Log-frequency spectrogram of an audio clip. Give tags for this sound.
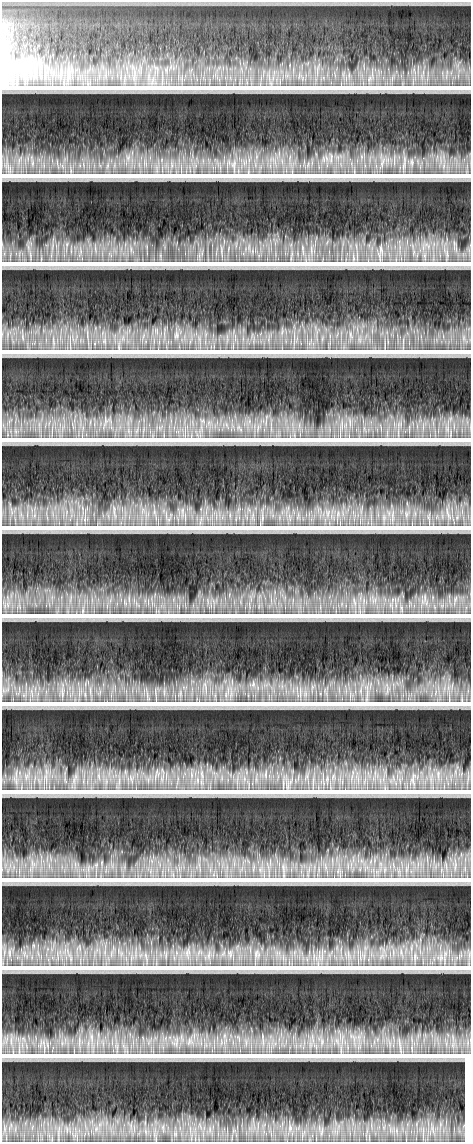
ambience
ambient
babbling
birdsong
brook
bubbling
Cotswolds
creek
England
field-recording
flow
flowing
gurgle
gurgling
liquid
nature
relaxation
relaxing
river
splash
stream
trickle
trickling
water
woodlands
woodpecker
woodpigeons

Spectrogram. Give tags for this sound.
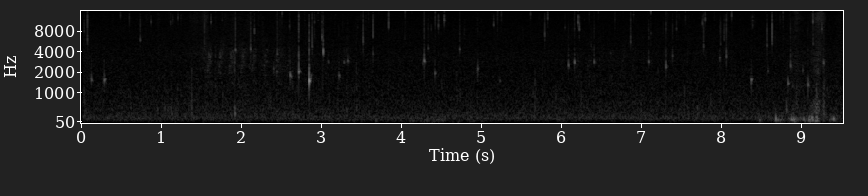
Nature
Stream
Ambience
Water
Ambient

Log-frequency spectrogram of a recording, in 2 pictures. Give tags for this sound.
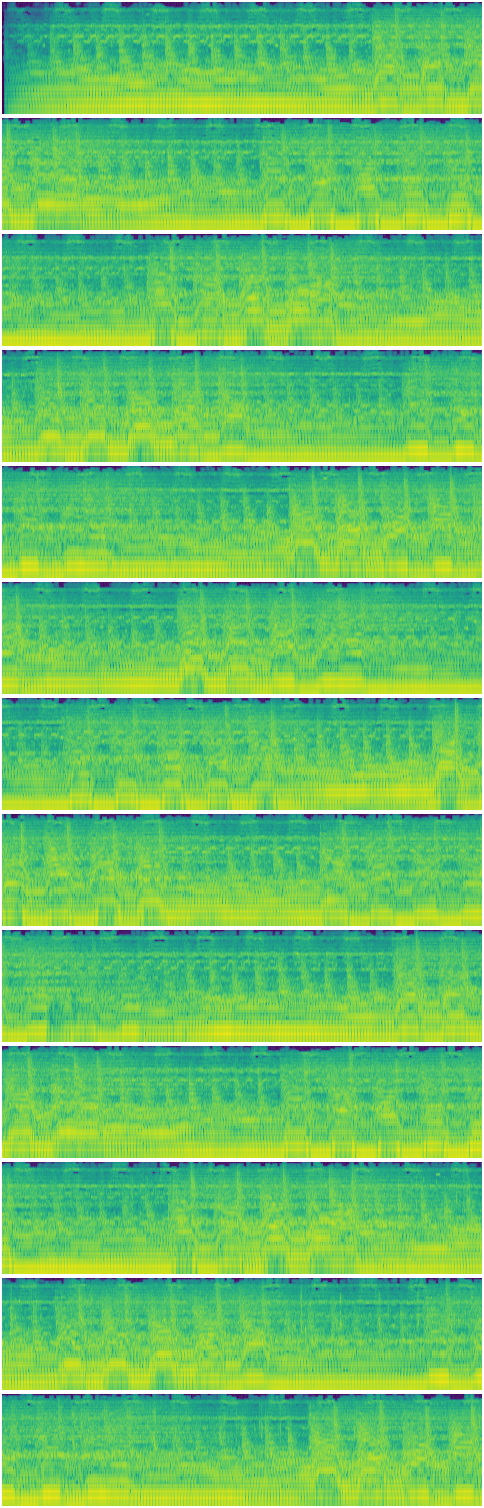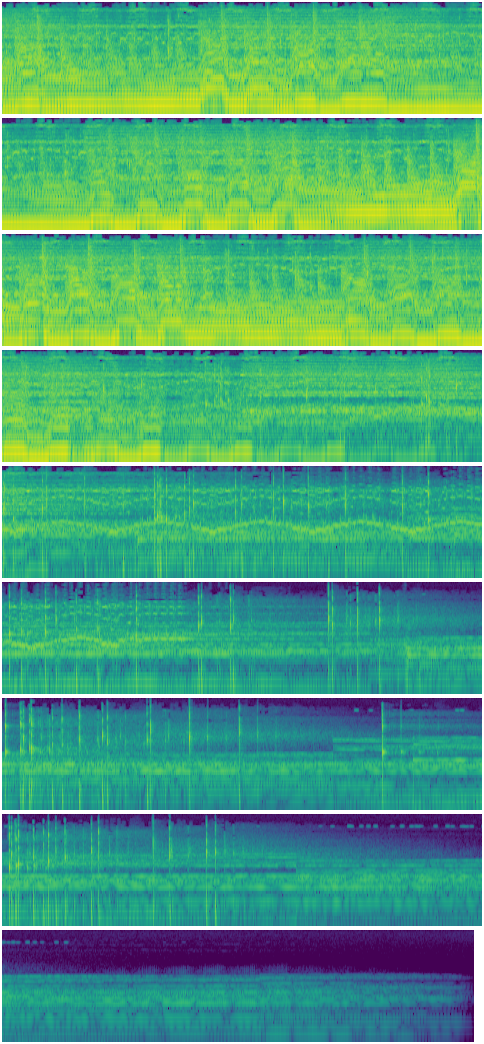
Soundtrack
Movie
Game

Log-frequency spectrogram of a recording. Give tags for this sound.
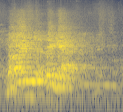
field-recording
london-underground
underground
train
tube
mind-the-gap

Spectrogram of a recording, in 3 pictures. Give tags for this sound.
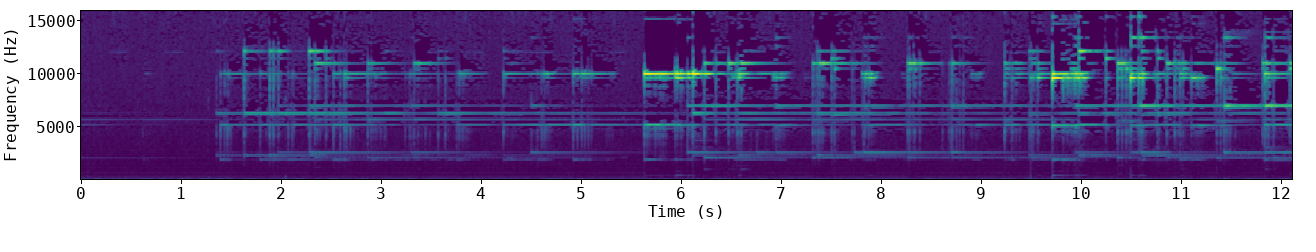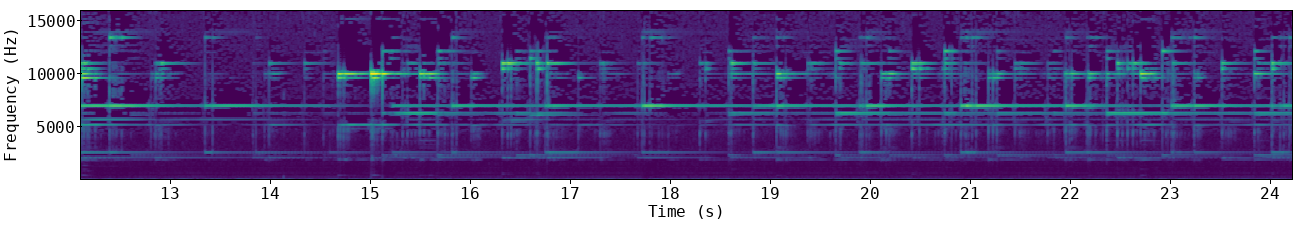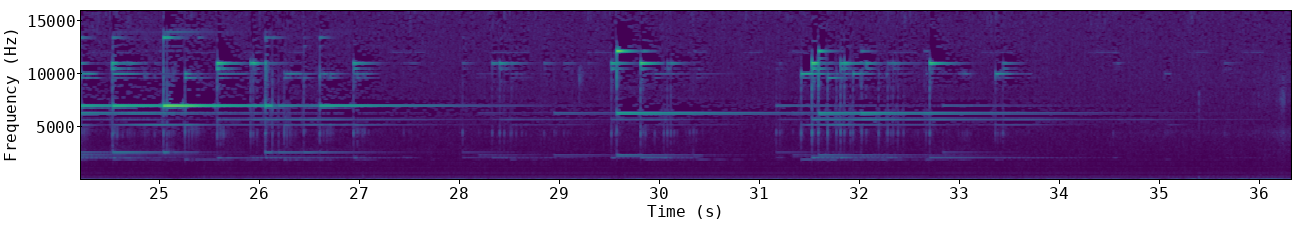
metal
sound
wind-chimes
bright
ring
wind

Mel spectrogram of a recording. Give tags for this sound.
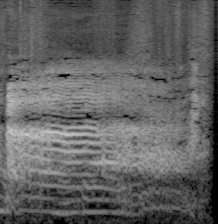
tasmanian-devil
cry
field-recording
tasmania
tasmanian-devil-conservation-park
grunt
sarcophilus-harrisii
stereo

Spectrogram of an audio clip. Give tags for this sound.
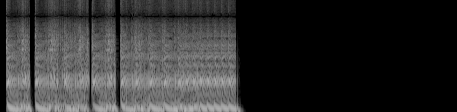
o
h
pink
y
processed
t
l
deathcore
fuzzy
e
k
glitchbreak
love

